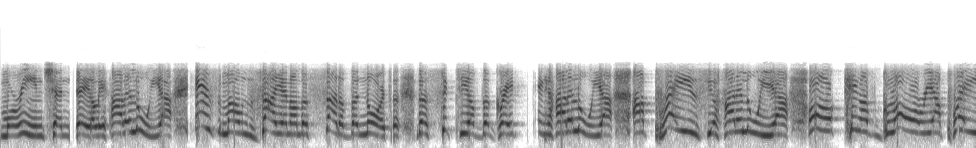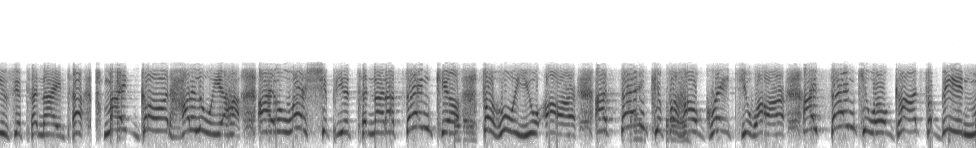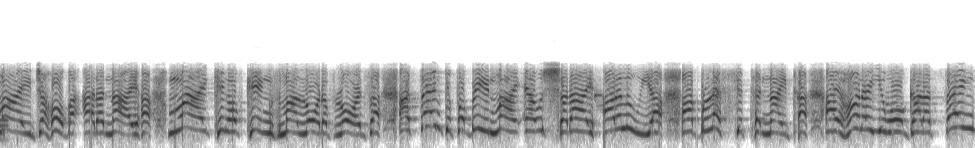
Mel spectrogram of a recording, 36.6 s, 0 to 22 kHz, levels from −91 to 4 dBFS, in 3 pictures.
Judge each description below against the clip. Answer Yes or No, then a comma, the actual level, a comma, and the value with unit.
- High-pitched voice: Yes, very high, 320 Hz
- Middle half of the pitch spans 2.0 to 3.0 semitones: No, average, 3.9 semitones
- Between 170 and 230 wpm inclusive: No, average, 150 wpm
